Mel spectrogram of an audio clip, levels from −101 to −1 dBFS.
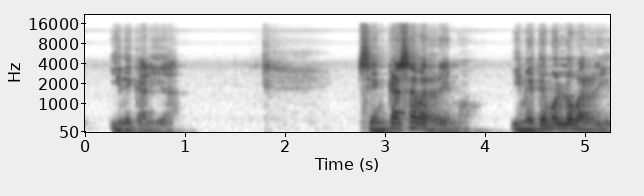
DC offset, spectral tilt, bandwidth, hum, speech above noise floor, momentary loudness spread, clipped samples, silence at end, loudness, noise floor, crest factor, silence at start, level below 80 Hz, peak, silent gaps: under 0.1%; -3 dB/octave; 16 kHz; none; 45 dB; 21 LU; under 0.1%; 0 s; -24 LUFS; -71 dBFS; 24 dB; 0.25 s; -68 dBFS; -4 dBFS; none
